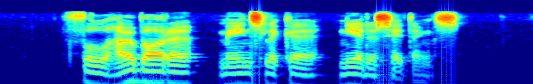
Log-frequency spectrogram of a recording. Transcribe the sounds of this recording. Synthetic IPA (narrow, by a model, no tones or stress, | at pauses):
fəlˠɦœwbɑːɾə | mɛnsləkəniədəsɛ̰tə̰ŋs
